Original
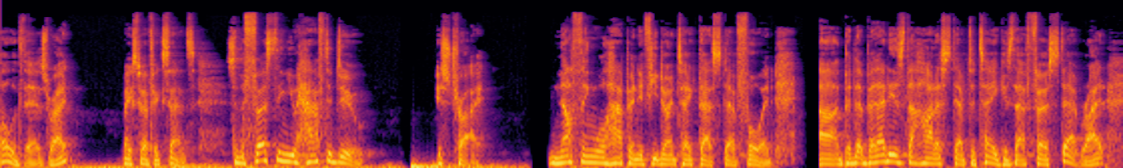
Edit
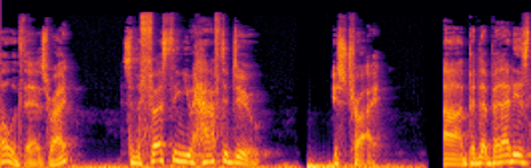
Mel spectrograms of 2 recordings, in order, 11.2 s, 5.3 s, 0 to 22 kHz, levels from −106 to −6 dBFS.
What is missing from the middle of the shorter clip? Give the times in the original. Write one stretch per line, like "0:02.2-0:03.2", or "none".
0:01.2-0:02.2
0:05.4-0:08.1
